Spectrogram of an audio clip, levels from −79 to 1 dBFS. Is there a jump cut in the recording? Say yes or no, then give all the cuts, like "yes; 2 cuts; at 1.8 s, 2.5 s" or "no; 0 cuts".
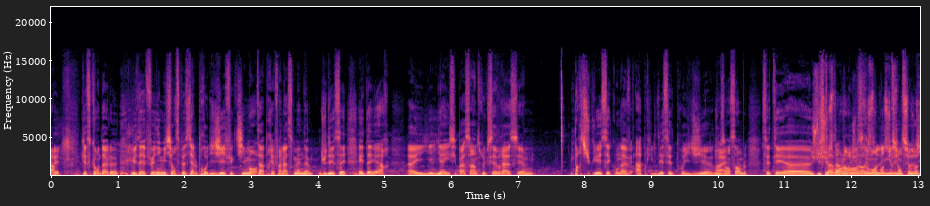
yes; 1 cut; at 3.1 s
